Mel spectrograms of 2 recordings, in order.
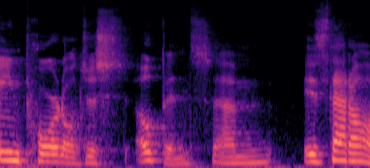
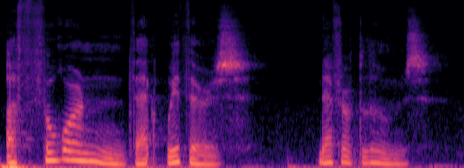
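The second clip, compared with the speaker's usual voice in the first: close, voiced stage whisper. Telling a story, the character leans close to your ear; half-whispered. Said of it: "And he whispers in your ear and says".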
